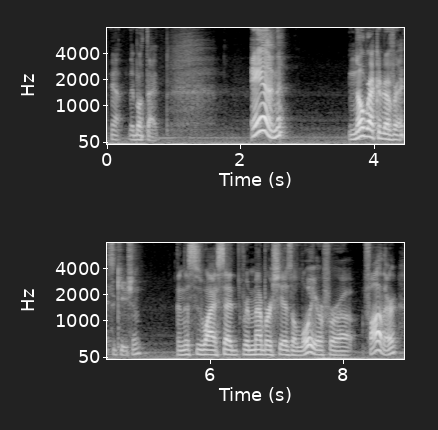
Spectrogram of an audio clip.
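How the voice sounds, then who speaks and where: In a casual history chat, a young man co-hosting a podcast recounts pirate history like a story, chatty and prone to frequent restarts. He sounds animated, with a medium pitch and moderate pace, and pauses often.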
